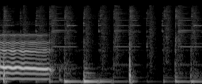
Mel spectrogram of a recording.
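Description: A billy goat gives a single loud, wavering bleat lasting about half a second, followed by a few soft rhythmic knocks.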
